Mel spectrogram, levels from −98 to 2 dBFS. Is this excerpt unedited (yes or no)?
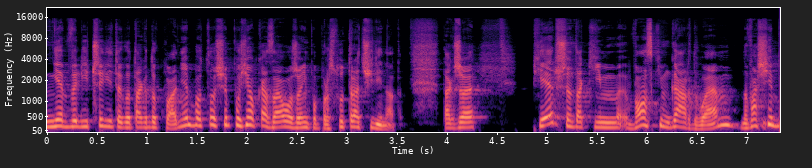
yes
